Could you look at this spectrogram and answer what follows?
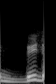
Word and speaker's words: bade: Spelling, मतलब जिसको बड़े कह रहे थे वही बड़े ही याद रखना कि भाई बड़े जैसी स्पेलिंग होगी, प्रोनाउंसिएशन है बेड।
